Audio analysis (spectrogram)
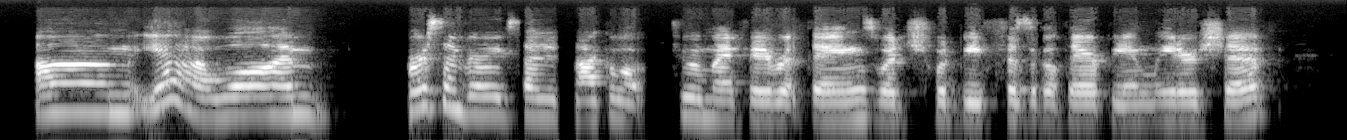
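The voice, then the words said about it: Hoarse voice, recovering from cold. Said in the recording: “forgive my voice. It's still returning after a long, nasty northern Minnesota cold ... hopefully I don't crack”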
